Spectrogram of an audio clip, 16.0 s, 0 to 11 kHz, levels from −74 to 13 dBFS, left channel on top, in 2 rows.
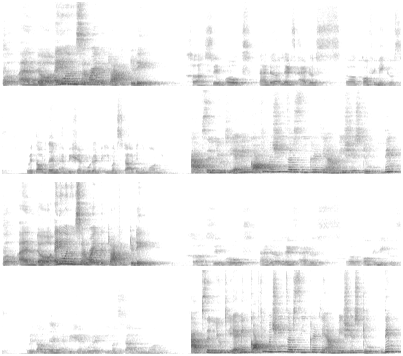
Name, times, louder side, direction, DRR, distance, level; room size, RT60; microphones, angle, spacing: voice 1, 0.0-2.8 11.7-15.8, right 2 dB, 65° right, 2 dB, 0.5 m, -26 dB
voice 2, 3.7-8.0 8.5-11.2, left 5 dB, 75° left, 7 dB, 0.3 m, -39 dB
3.7 x 2.1 x 3.1 m, 1.0 s
head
